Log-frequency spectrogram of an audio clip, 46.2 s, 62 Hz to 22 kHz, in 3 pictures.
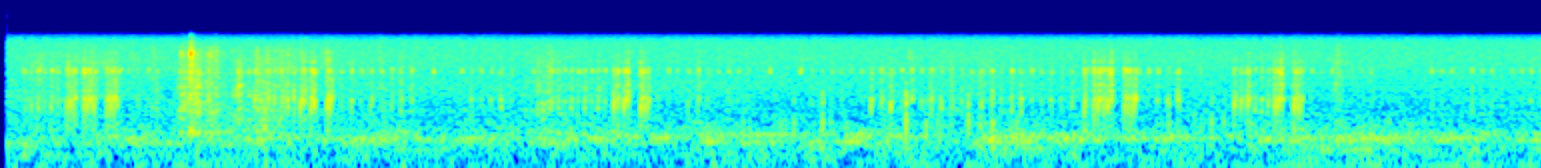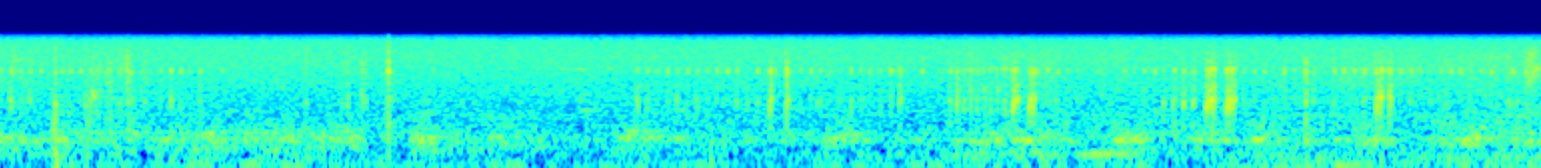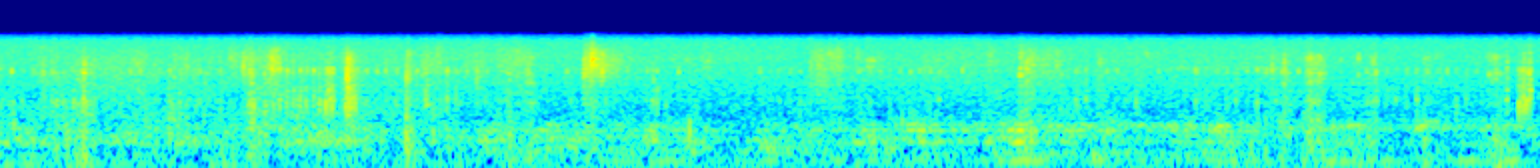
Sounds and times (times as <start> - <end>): Inside, small room: 0.1 - 46.2.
